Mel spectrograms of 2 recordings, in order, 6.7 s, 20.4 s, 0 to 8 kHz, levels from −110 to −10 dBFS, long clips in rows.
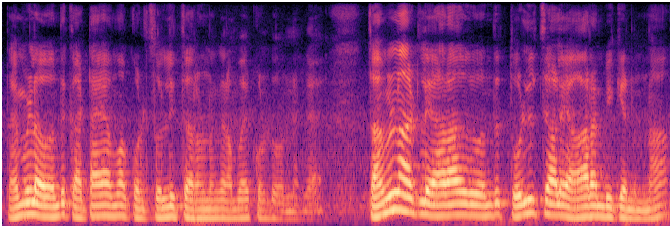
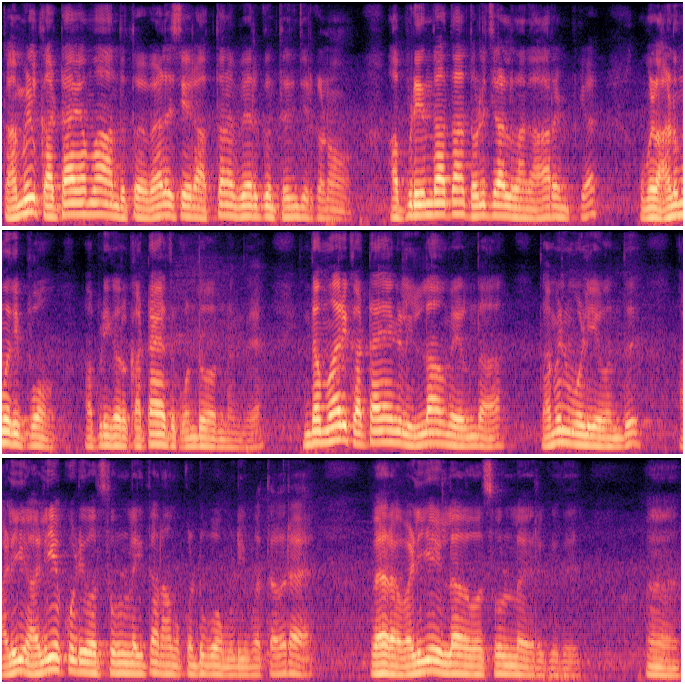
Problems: background sounds at intervals, background conversations at intervals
